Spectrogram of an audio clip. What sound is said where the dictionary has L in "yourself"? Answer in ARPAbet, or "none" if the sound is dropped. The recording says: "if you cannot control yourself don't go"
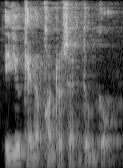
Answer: none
